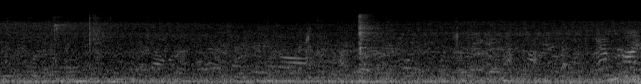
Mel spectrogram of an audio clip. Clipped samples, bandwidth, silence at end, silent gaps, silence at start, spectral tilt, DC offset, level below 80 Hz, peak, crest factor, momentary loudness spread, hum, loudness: under 0.1%; 11.5 kHz; 0 s; none; 0 s; -4.5 dB/octave; under 0.1%; -52 dBFS; -20 dBFS; 20 dB; 5 LU; none; -40 LUFS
